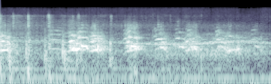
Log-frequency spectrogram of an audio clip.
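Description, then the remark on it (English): A team of husky sled dogs barks and yips together in an overlapping, excited chorus as it comes to a stop outside the constable's office at Whitehorse, steady throughout, with no voices. “Sergeant Preston and Yukon King were in the constable's office at Whitehorse when they heard a dog team come to a stop outside.”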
